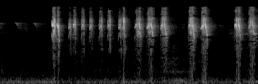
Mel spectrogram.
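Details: Male nuthatch in full voice, giving a fast, steady rattle of about fifteen very high, dry chips. After a quiet start they come roughly every tenth of a second, close to clean.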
